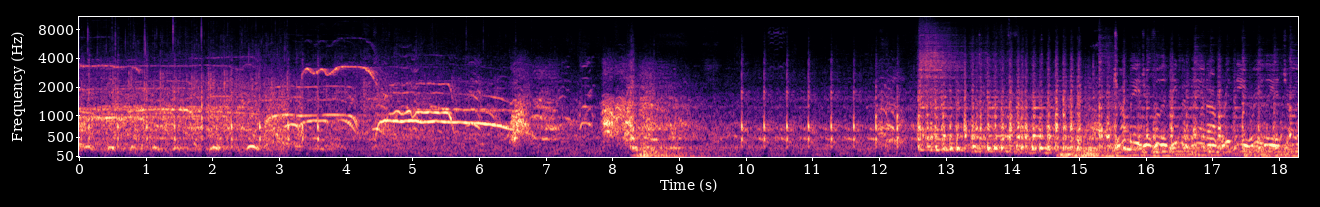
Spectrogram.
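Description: Stadium crowd cheering and shouting, then marching band percussion: a loud hit, a few evenly spaced clicks, and from about two-thirds of the way in the drumline playing a fast, steady cadence.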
